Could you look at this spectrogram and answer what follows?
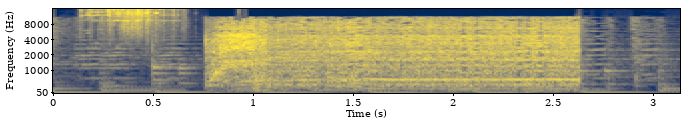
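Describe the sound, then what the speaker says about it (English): A blender roars loudly up close for about two seconds blending coconut milk and sugar, a steady whirring grind that starts and stops abruptly amid quieter background music. "Now blend everything together."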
